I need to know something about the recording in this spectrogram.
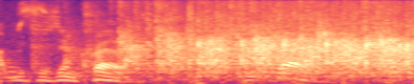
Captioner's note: applause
